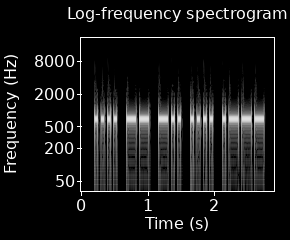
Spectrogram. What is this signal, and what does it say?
Morse code, heard as a keyed tone, about 25 wpm, 700 Hz. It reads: HMDHJ
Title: Code Groups - 5 Letters - 25wpm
